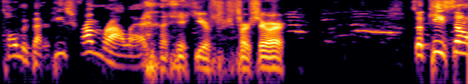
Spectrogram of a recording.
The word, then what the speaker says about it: Roulette: only in New York pronounce the role that my whole life and then found out the other couple weeks ago that it's Rowlett apologize to all the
